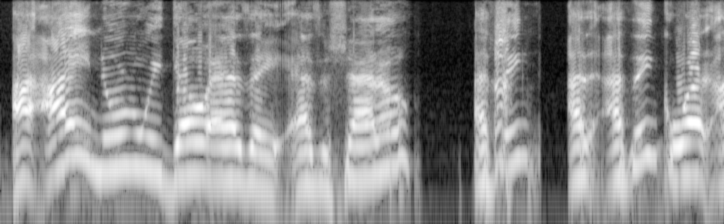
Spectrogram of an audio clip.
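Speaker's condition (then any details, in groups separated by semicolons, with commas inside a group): Cerebral palsy; speech sounds drunk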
